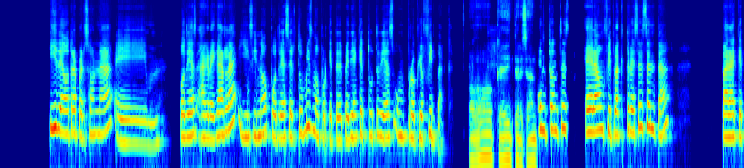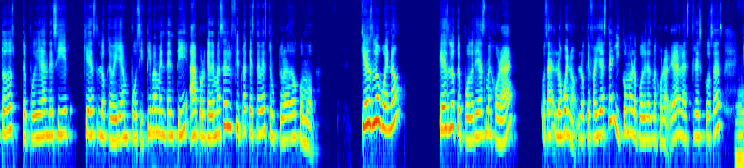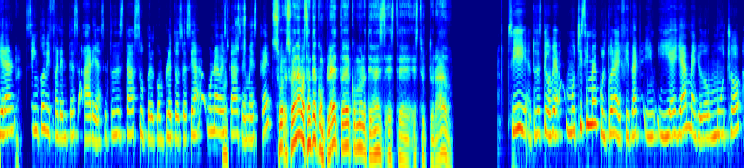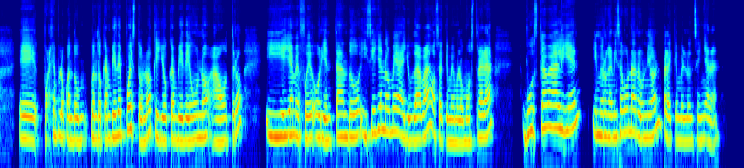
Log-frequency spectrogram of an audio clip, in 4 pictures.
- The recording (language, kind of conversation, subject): Spanish, podcast, ¿Cómo manejas las críticas sin ponerte a la defensiva?
- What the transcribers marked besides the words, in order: unintelligible speech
